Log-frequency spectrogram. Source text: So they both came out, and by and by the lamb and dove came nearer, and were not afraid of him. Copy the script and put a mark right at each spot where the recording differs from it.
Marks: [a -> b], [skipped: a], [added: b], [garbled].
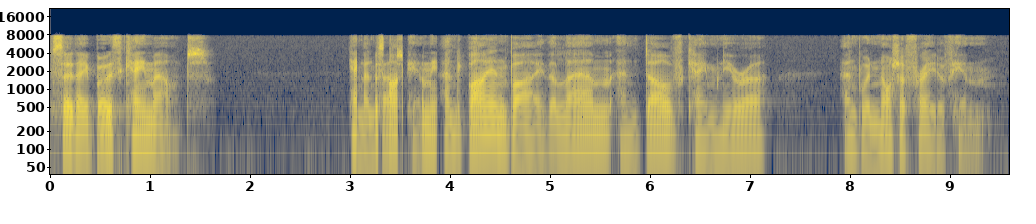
So they both came out, [garbled] and by and by the lamb and dove came nearer, and were not afraid of him.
